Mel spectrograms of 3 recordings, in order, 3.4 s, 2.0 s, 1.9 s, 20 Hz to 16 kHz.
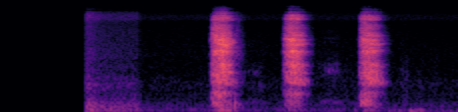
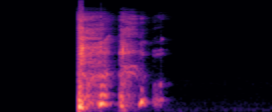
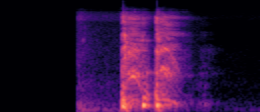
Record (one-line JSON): {"exhalation_length": "3.4 s", "exhalation_amplitude": 19884, "exhalation_signal_mean_std_ratio": 0.31, "cough_length": "2.0 s", "cough_amplitude": 26028, "cough_signal_mean_std_ratio": 0.27, "three_cough_length": "2.0 s", "three_cough_amplitude": 26027, "three_cough_signal_mean_std_ratio": 0.31, "survey_phase": "beta (2021-08-13 to 2022-03-07)", "age": "18-44", "gender": "Male", "wearing_mask": "No", "symptom_none": true, "smoker_status": "Never smoked", "respiratory_condition_asthma": true, "respiratory_condition_other": false, "recruitment_source": "REACT", "submission_delay": "2 days", "covid_test_result": "Negative", "covid_test_method": "RT-qPCR", "influenza_a_test_result": "Unknown/Void", "influenza_b_test_result": "Unknown/Void"}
